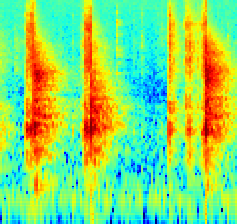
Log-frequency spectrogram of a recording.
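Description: Chef's knife slicing an onion on a wooden cutting board: three strokes, each ending in a knock of the blade on the board.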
